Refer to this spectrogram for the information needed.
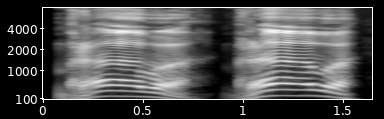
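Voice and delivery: high-pitched, drawn bravos without real shouting; enthusiastic cheers. A narrator's reading. Crowd sides with the defender of faith, cheering. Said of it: "с энтузиазмом принявших сторону".

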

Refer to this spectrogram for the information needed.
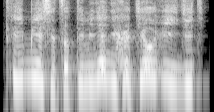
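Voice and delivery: very soft, high, hurt voice; hushed, wounded woman's voice; tearful reproach. A narrator's reading. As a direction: accuse him quietly, close to tears. Tearful girlfriend reproaching him.

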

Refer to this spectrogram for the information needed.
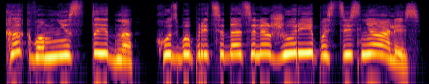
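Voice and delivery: high-pitched indignant scolding; outraged telling-off, voice right up; losing her temper. A narrator's reading. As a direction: shame them in a high, exasperated voice. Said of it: "вышла из себя Анюта".

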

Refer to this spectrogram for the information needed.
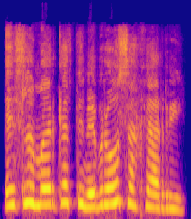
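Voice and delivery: high, loud, anguished wail; frightened moan. A narrator's reading. Hermione tugging Harry away with all her strength, moaning in fear. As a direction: moan it in dread. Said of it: "gimió Hermione".

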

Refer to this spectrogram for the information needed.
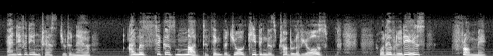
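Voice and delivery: lightly voiced woman lecturing her partner; earnest, mildly indignant scolding; reproachful fiancée. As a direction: press home a lovers' reproach. Narrator voices Jill scolding.

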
